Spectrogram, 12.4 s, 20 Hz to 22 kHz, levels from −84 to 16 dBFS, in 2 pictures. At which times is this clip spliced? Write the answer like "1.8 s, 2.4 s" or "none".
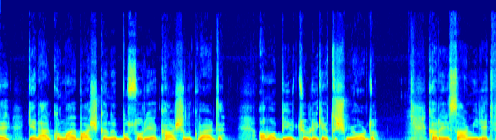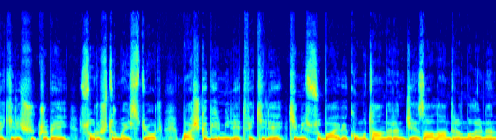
4.0 s, 9.8 s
